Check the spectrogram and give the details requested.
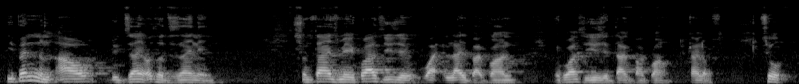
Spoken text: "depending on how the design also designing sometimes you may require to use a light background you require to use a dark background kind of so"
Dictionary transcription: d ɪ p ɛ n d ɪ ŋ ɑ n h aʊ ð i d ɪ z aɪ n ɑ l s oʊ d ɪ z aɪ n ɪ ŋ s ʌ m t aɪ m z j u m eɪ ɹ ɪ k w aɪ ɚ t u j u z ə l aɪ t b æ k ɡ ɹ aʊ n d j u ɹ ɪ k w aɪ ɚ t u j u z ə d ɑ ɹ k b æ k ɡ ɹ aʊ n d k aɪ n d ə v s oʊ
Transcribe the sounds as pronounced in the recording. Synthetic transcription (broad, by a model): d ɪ p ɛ n d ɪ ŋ ɑ n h aʊ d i d ɪ z aɪ n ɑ s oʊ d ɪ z aɪ n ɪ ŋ s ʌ m t aɪ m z m eɪ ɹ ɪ k w aɪ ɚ t u j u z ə l aɪ t b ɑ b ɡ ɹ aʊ n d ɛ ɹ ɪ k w aɪ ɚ t u j u z ə d ɑ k b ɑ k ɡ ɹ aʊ n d k aɪ n d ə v s oʊ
